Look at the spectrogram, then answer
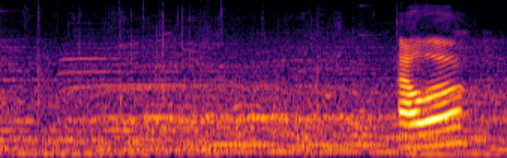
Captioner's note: congregation cheering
